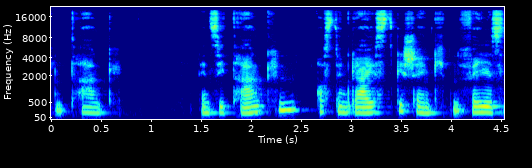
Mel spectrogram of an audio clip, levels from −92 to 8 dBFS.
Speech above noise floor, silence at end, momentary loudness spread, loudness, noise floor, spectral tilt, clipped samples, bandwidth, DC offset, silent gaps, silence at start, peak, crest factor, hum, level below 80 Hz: 47 dB; 0 s; 15 LU; -37 LUFS; -85 dBFS; -3 dB/octave; under 0.1%; over 20 kHz; under 0.1%; none; 0.05 s; -16 dBFS; 24 dB; none; -88 dBFS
